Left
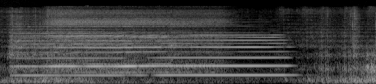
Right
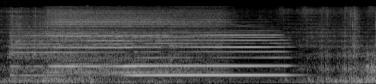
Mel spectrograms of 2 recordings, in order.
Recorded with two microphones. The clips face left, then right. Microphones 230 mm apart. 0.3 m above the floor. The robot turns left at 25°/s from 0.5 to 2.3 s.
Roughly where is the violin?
Behind.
